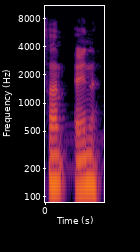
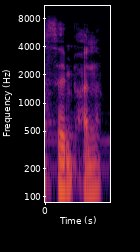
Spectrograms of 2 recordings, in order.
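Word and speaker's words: Saim-Hann: Sem an le traducteur SEM an se prononce Sam pas SEM an note de l'acquisiteur les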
